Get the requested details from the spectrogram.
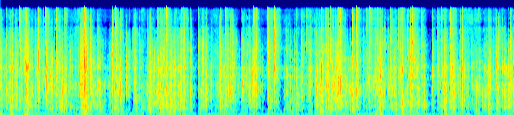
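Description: Hands scrunch and crinkle an empty, thin, clear heart-printed cellophane plastic bag. This produces a dense, steady stream of bright, crackly crinkling with almost no low end, broken by a few brief lulls.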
